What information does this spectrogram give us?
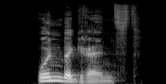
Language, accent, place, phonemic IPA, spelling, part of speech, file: German, Germany, Berlin, /ˈʊnbəˌɡʁɛnt͡st/, unbegrenzt, adjective, De-unbegrenzt.ogg
- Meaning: 1. unlimited; indefinite 2. limitless, unbounded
